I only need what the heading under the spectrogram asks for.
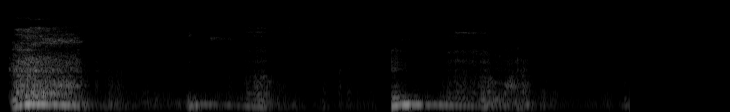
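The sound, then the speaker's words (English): A person takes several quick, audible breaths in a row, voiced gasps and heavy exhales, demonstrating short but not shallow breaths like someone catching their breath after running, then silence. “And so they talk about catching their breath. Let me catch my breath.”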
